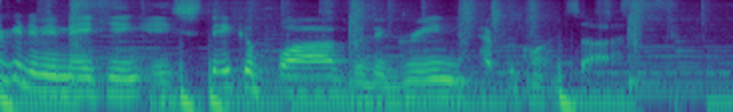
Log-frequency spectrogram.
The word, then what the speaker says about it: au poivre: So Martin, is it au poivre? Au poivre.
